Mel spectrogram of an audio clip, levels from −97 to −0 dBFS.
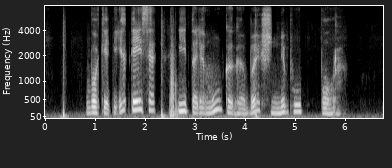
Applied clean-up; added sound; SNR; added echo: neural diffusion model UNIVERSE++.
